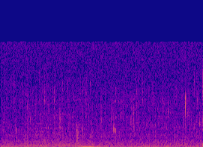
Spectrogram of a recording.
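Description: Near silence: the faint simmer of sukiyaki broth bubbling in a cast-iron pan, with a few soft ticks.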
